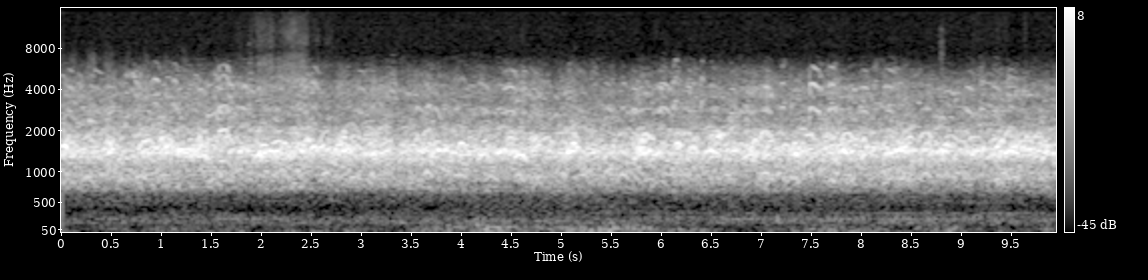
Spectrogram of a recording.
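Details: Thousands of snow geese at Goose Pond Fish & Wildlife Area, Linton, Indiana, give an almost deafening, constant roaring wall of nasal, high-pitched honks, voices overlapping without pause.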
